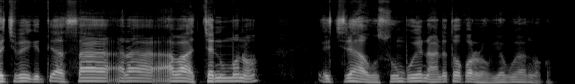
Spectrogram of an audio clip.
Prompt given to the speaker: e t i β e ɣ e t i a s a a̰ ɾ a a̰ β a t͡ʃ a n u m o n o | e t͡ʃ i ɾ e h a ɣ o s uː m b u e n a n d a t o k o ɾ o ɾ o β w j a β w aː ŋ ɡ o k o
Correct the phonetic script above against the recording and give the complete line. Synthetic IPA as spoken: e t͡ʃ i β e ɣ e t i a s a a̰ ɾ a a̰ β a t͡ʃ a n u m o n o | e t͡ʃ i ɾ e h a ɣ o s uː m b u e n a n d e t o k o ɾ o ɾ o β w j a β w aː ŋ ɡ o k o

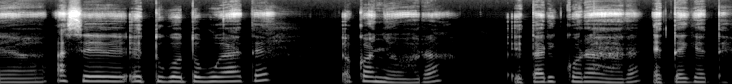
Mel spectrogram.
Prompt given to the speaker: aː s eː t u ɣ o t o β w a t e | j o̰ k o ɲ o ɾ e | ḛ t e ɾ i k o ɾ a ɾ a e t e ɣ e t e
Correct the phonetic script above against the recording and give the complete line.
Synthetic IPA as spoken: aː s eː t u ɣ o t o β w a t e | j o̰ k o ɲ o ɾ a | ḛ t a ɾ i k o ɾ a ɾ a e t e ɣ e t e

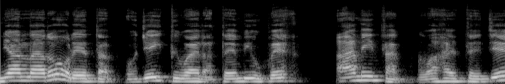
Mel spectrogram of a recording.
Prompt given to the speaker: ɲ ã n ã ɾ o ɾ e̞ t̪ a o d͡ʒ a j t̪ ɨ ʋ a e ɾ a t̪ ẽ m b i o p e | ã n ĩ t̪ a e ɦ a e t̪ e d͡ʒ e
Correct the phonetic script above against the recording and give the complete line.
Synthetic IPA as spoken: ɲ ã n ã ɾ o ɾ e̞ t̪ a o d͡ʒ e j t̪ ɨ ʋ a e ɾ a t̪ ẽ m b i u p e | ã n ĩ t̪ a a ɦ a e t̪ e d͡ʒ e

